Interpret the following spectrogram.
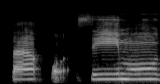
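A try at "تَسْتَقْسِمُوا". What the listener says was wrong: Oke, masih simu masih panjangnya 1, harusnya 2.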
